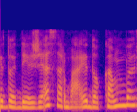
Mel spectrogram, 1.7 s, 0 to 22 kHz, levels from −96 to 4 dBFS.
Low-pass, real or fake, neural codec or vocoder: 7.2 kHz; fake; codec, 16 kHz, 2 kbps, FunCodec, trained on LibriTTS, 25 frames a second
